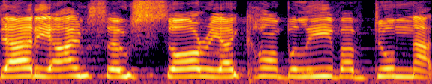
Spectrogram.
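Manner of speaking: put-on sobbing. Retelling reaching for him as he pushed away, the speaker quotes him: acting out his sobbing. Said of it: "he's just sobbing, like".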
